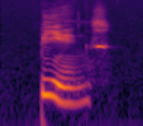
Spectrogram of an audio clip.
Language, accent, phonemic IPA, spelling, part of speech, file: English, US, /ˈbiː.ɪŋz/, beings, noun, En-us-beings.ogg
- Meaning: plural of being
